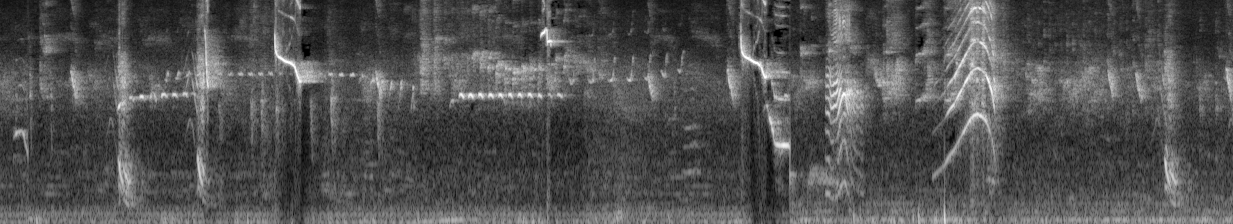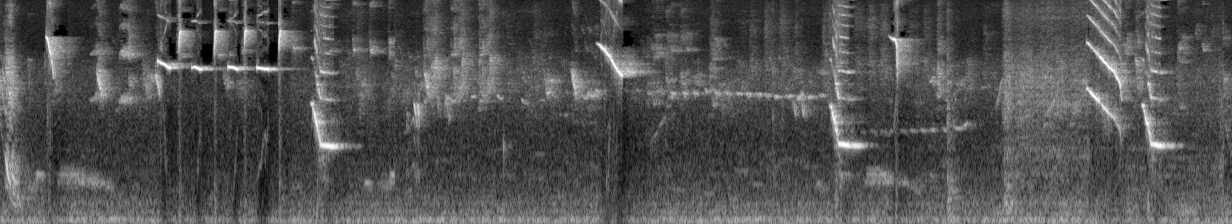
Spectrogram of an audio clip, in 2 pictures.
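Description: A caged raja perling (Sulawesi myna) singing vigorously: loud whistled notes, sharp downward-sweeping calls and short trills, in bursts every second or two. A faint steady hum sits underneath.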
